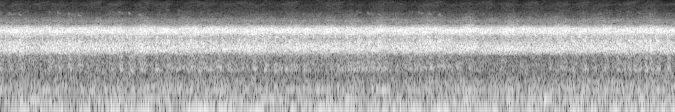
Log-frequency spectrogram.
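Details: Great chorus of frogs at night in a rice field flooded ahead of planting, full moon above; a seamless, uniform din of overlapping trilling croaks continues without a break.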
